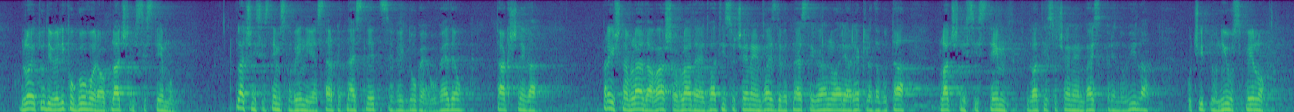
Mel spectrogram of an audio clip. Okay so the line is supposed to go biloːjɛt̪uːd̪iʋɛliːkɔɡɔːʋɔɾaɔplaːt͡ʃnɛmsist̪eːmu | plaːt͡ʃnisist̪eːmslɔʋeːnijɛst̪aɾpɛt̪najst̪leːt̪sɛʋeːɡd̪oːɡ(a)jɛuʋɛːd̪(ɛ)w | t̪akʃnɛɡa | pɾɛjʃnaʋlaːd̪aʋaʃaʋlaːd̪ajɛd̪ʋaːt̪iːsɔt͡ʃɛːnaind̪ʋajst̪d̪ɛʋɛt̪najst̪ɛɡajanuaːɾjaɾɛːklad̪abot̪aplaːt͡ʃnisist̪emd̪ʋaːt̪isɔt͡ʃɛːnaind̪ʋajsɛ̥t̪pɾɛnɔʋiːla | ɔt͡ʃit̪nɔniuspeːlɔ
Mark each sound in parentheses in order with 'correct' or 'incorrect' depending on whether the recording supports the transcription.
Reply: correct, correct

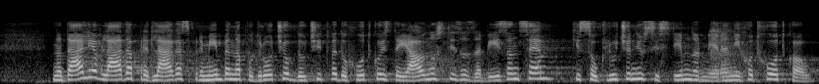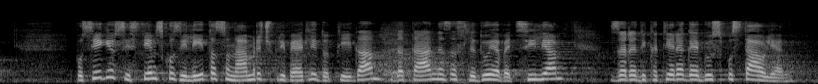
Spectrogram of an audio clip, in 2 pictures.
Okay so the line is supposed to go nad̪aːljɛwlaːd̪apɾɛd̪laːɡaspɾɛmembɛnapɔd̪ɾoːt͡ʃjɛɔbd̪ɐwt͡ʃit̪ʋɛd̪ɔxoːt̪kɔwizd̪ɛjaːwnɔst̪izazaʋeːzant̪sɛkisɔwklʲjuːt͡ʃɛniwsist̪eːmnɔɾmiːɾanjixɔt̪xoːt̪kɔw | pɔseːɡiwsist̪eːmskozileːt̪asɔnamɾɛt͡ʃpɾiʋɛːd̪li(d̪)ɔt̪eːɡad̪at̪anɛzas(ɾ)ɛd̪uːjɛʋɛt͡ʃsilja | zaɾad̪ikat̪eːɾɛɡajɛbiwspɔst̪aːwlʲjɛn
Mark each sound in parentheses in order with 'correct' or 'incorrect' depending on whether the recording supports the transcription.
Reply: correct, incorrect

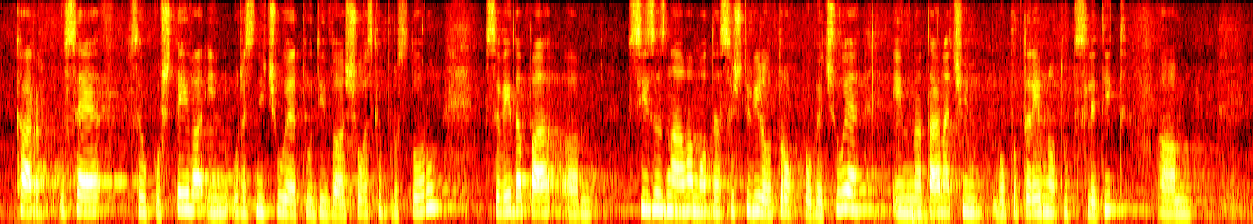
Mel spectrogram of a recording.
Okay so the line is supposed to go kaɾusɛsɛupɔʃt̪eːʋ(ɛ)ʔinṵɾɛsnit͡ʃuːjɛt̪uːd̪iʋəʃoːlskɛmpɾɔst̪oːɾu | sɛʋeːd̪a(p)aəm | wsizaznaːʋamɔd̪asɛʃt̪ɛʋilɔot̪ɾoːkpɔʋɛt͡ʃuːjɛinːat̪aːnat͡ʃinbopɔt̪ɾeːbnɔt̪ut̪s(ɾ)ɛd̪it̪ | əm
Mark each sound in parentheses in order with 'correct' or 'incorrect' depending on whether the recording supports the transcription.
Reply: incorrect, correct, incorrect

